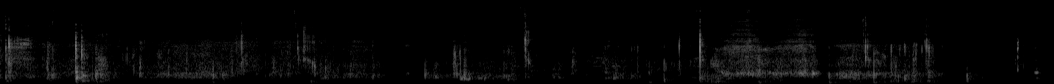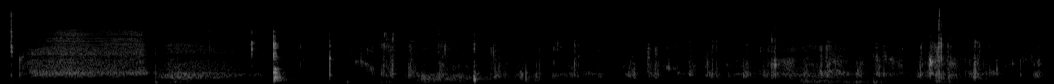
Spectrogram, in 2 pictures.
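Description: Close-miked chewing of pork keema noodles and fried pork momos, a fairly quiet, irregular run of wet mouth sounds broken by many short, sharp clicks.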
